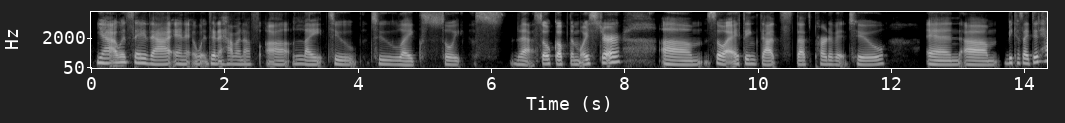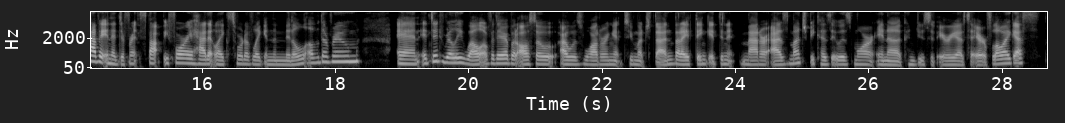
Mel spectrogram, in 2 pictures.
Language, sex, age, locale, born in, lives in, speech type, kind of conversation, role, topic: English, female, 40-44, en-US, United States, United States, conversation, unstructured, none, How do you care for and display houseplants at home?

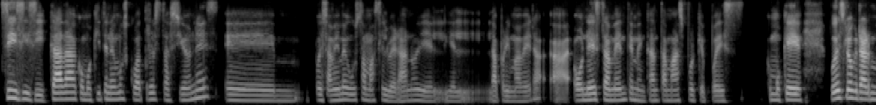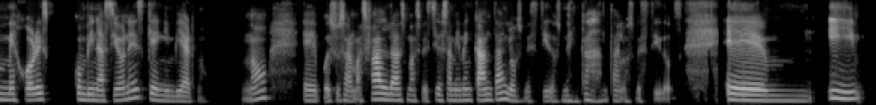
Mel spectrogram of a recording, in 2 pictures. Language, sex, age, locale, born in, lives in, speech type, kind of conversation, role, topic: Spanish, female, 40-44, es-EC, Ecuador, Netherlands, conversation, podcast, guest, ¿Qué consejo le darías a alguien que quiere simplificar su armario?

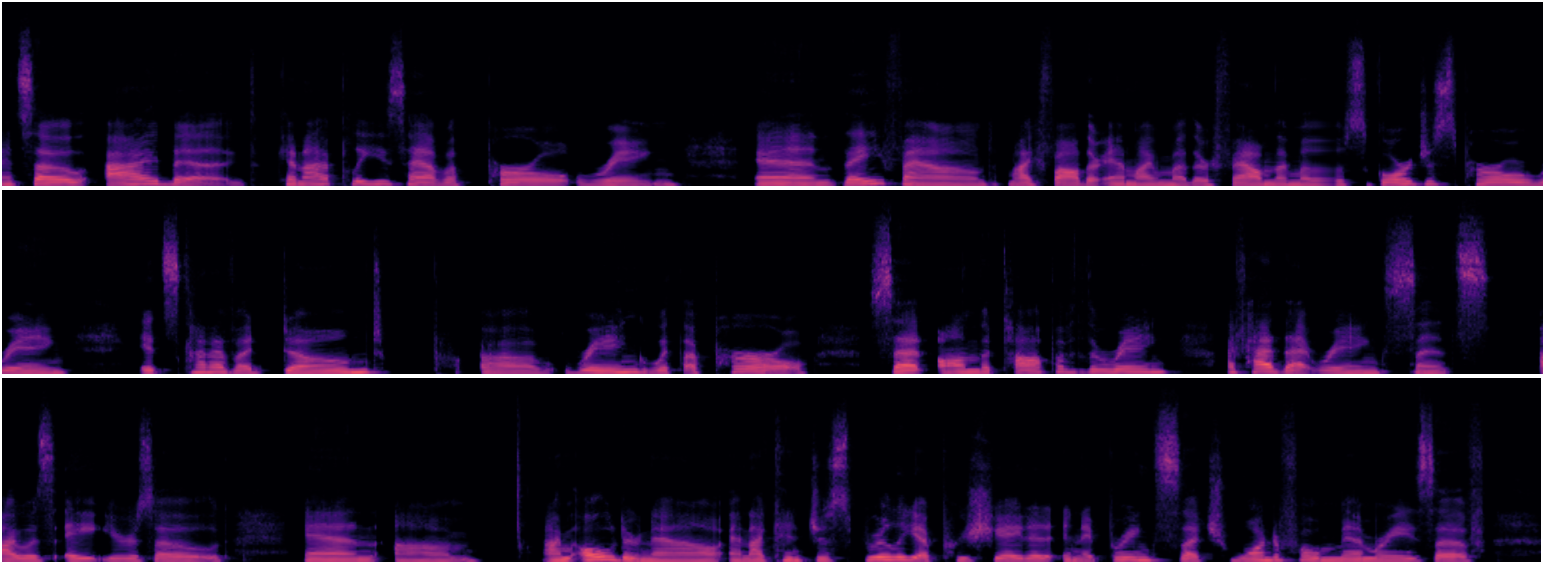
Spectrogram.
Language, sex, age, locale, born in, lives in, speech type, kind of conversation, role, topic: English, female, 70-74, en-US, United States, United States, conversation, unstructured, none, Which keepsake do you treasure most, and what story does it hold for you?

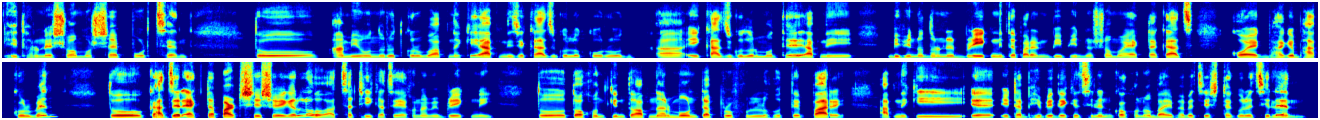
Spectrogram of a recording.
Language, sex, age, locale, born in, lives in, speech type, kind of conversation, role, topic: Bengali, male, 20-24, bn-BD, Bangladesh, Bangladesh, conversation, advice, advisor, কাজের চাপের কারণে পরিবারে খিটখিটে হয়ে যাচ্ছি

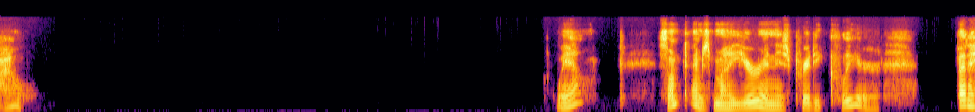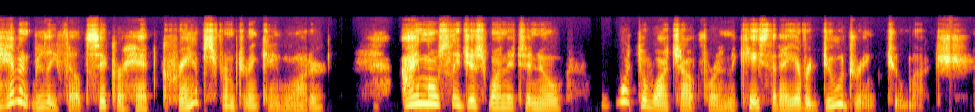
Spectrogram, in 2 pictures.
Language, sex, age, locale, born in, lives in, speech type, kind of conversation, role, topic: English, female, 60-64, en-US, United States, United States, read, expert-assistant, asker, Why is daily water intake necessary for health?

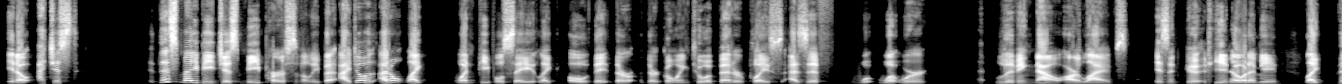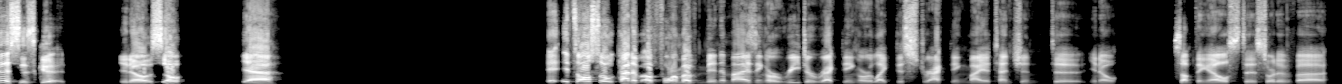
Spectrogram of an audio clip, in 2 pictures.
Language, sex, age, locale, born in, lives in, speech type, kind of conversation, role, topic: English, male, 30-34, en-US, United States, United States, conversation, podcast, guest, What are thoughtful ways to be there for someone who is grieving?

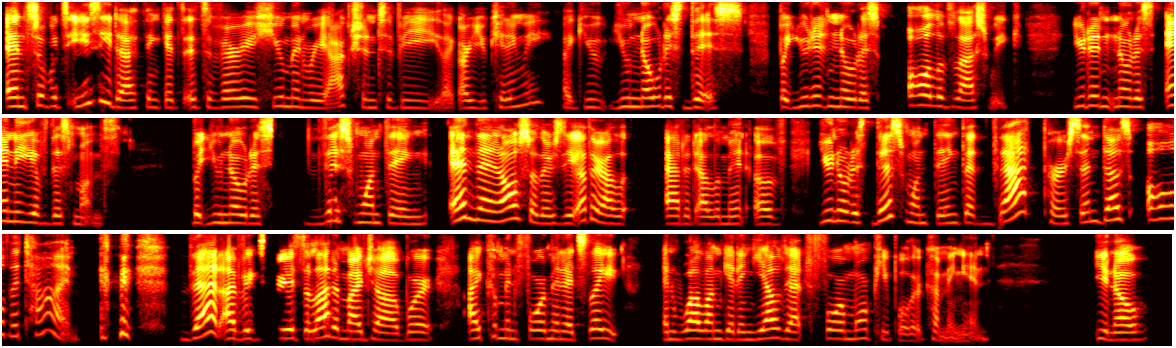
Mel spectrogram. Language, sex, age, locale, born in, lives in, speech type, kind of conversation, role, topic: English, female, 25-29, en-US, United States, United States, conversation, podcast, guest, What makes a sincere apology meaningful after a disagreement?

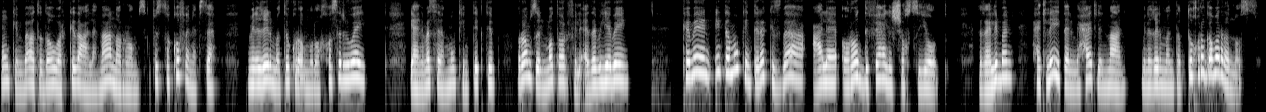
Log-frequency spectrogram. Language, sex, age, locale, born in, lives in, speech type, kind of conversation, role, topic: Arabic, female, 20-24, ar-EG, Egypt, Egypt, read, expert-assistant, expert, إيه أكتر الطرق اللي بتساعدني أكتشف التشابه والاختلاف بين روايتين من ثقافتين مختلفتين؟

